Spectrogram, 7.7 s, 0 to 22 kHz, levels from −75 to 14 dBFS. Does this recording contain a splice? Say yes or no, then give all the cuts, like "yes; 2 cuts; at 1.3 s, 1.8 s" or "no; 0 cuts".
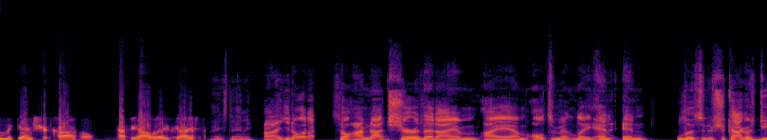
yes; 2 cuts; at 2.0 s, 3.1 s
